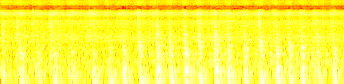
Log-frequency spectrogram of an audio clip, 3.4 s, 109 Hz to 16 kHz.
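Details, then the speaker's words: VW Passat B5 worn outer CV joint, removed from the hub and rocked by hand: quick repeated metallic clunks about three a second. The car crunched when the steering was turned right, and the joint was replaced with a new SKF CV joint and boot. "так показую як стучить шрус"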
